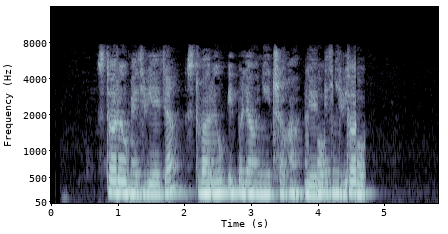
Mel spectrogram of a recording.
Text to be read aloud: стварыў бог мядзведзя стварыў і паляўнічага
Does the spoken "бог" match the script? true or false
false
